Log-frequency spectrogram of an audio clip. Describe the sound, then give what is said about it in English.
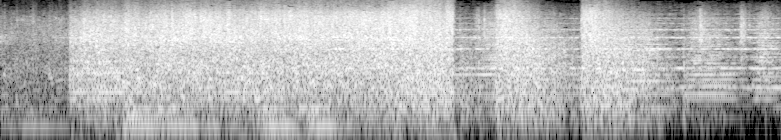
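Gunfire sound effect of a hasty retreat under fire, a loud, dense roar of shots that sustains for several seconds, then breaks into a few separate blasts. “The remaining brothers and their accomplices return fire as they beat a hasty retreat.”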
